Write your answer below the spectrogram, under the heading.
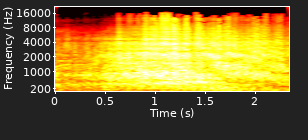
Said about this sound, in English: U.S. fighter jets roared through the air above the Seoul Aerospace and Defense Exhibition.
